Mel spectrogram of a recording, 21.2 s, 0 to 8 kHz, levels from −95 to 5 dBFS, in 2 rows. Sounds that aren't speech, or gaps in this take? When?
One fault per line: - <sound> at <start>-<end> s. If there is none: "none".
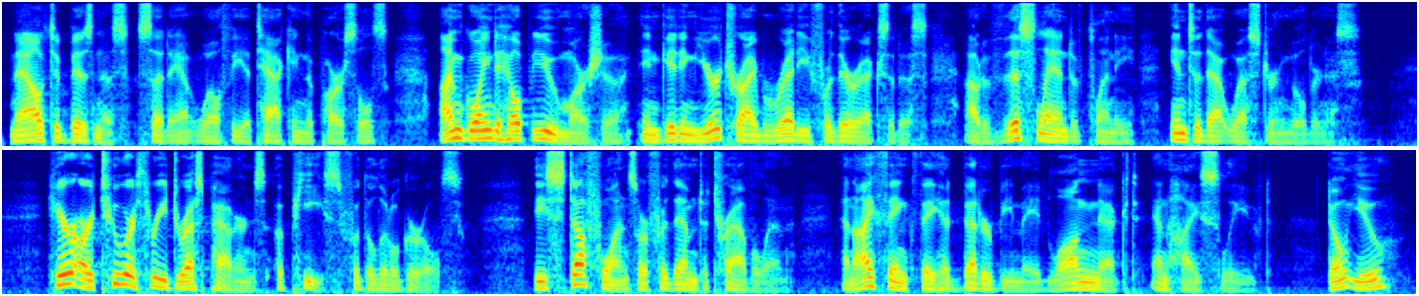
none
